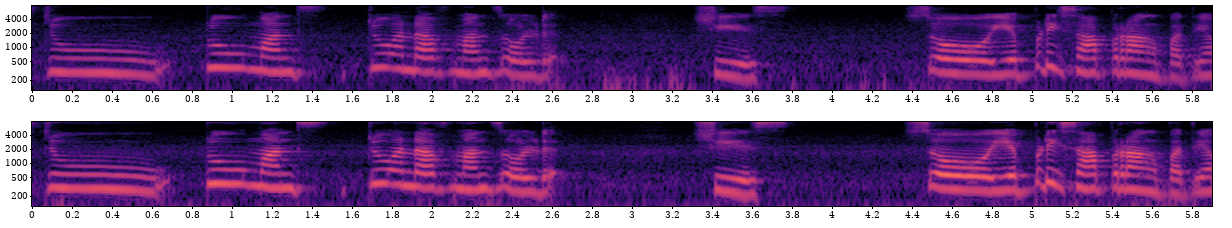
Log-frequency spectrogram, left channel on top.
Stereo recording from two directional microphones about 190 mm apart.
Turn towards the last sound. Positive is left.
turn(degrees=-15)  # may be behind; listen again after turning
